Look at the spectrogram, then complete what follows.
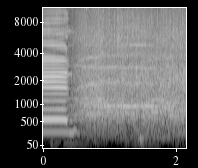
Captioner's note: cheers, applause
